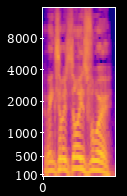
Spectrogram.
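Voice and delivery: storyteller acting an exasperated shout; yelling. A narrator's reading. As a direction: yell at noisy children to stop. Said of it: "he yells at them".

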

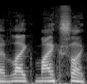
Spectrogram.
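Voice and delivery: usual speaking voice

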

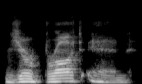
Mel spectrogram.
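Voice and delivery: ordinary talk, nothing marked

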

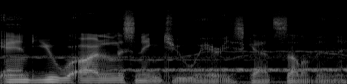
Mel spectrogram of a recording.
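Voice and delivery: usual speaking voice

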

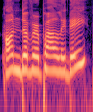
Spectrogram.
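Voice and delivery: imitating an actress's garbled foreign-accented Quebec French; mock bad Québécois accent. Columnist mocking the actress from the clip, bad Québécois accent. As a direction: mimic clumsy foreign-accented French as a puzzled question. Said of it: "On va écouter comment elle parle français".

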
